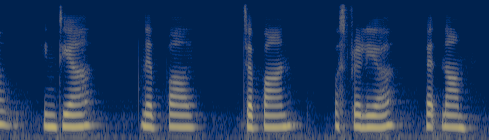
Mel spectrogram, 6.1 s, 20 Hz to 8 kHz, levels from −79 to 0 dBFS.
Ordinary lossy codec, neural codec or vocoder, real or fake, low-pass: none; codec, 16 kHz, about 1 kbps, DyCAST, with the encoder's durations; fake; 7.2 kHz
